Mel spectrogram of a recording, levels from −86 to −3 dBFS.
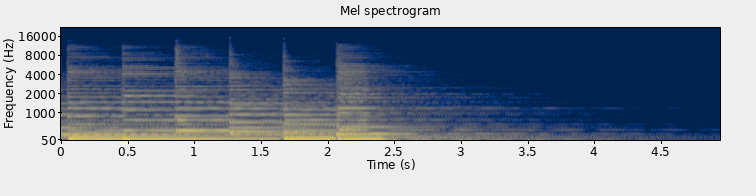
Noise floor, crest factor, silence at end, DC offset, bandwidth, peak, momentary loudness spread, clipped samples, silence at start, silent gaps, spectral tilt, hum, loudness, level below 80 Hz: -66 dBFS; 16 dB; 1.8 s; under 0.1%; 11 kHz; -6 dBFS; 19 LU; under 0.1%; 0 s; none; -8 dB/octave; none; -22 LUFS; -24 dBFS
